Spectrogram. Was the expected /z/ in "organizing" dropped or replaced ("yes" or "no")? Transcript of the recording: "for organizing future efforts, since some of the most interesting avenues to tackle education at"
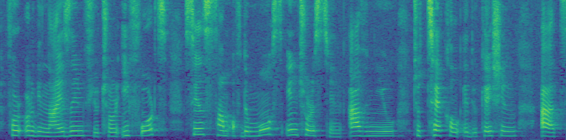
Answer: no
